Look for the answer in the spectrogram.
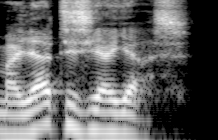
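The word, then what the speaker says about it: Mayatis Yayas (μαλλιά της γιαγιάς): Nein, also, wie, wie, wie würdest du es Griechisch aussprechen? Mayatis Yayas.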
